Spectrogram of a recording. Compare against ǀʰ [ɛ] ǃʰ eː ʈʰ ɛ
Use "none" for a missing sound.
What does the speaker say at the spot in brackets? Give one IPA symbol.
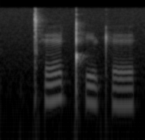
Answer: ɛː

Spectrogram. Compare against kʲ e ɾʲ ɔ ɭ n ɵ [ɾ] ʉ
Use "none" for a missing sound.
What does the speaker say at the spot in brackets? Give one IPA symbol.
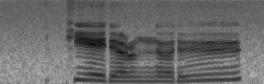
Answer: ɾ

